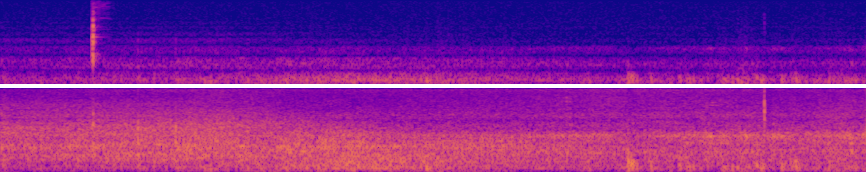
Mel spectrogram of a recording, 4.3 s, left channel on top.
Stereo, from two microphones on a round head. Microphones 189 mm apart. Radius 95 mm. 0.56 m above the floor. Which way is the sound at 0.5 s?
45° left (ahead or behind).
